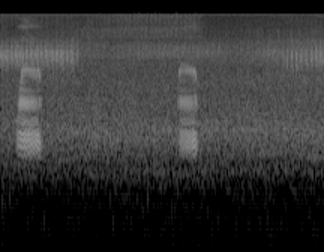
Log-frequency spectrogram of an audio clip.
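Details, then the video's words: A frog desperately fighting against being eaten by a grass snake of similar size gives two short, harsh, nasal squeals about two seconds apart, over a steady hiss of background noise. "Dramatic fight for survival of frog against snake"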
